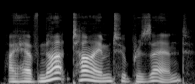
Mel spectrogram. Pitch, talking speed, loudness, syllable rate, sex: 155 Hz, 185 wpm, -17 LUFS, 3.9 syllables/s, male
